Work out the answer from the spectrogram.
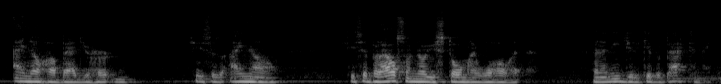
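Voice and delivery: softly voicing mom's hurt, low and hushed; a hint of a tearful mother, kept quiet; mother's quiet plea. Son retells mother's plea from car, hushed. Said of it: "She started crying".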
